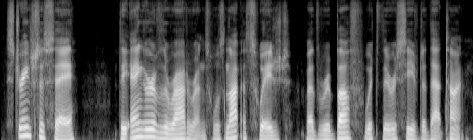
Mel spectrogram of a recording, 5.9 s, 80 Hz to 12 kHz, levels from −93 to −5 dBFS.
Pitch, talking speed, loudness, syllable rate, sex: 120 Hz, 205 wpm, -19 LUFS, 5.6 syllables/s, male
